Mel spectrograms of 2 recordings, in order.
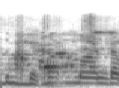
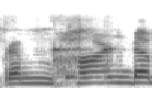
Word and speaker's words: Brahmanda: The emphasis is on hma, not the bha. So it's not Majjad Brahmanda Mandala, it is Majjad Brahmanda Mandala.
